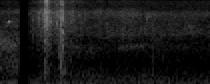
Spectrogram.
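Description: Faint outdoor background noise with a brief total dropout about a quarter second in, where the recording is cut, and a few faint clicks after it.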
